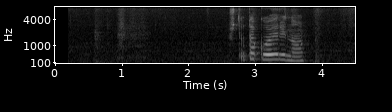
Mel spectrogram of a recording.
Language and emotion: Russian, neutral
